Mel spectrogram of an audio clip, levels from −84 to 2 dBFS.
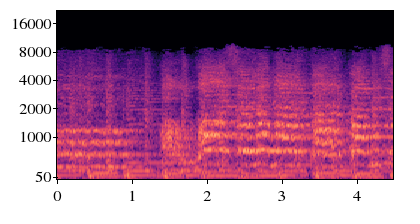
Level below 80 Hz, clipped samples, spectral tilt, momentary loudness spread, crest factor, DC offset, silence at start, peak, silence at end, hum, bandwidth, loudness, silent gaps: -36 dBFS; under 0.1%; -4 dB/octave; 7 LU; 14 dB; under 0.1%; 0 s; -4 dBFS; 0 s; none; 10 kHz; -17 LUFS; none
